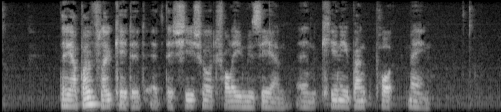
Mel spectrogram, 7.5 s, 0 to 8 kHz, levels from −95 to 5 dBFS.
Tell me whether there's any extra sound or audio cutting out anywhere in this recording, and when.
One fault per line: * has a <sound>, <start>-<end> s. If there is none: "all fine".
all fine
